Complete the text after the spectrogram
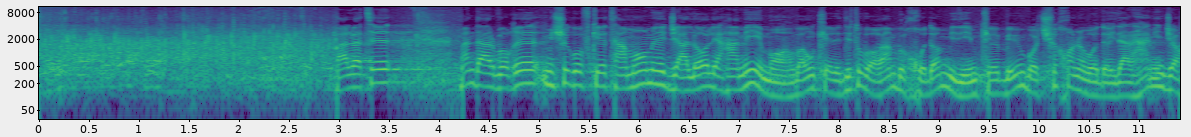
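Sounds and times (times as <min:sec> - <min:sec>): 
men in an audience clapping: 0:00.0 - 0:03.2
speech: 0:03.0 - 0:11.3.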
